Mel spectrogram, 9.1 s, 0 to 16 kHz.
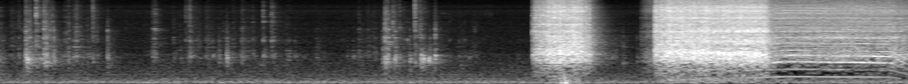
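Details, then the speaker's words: Electron robot, drive motor fed 3 V directly from a bench supply bypassing the switch: light ticking then a high, steady electric whir with no load; the pinion gear has slipped up the shaft off its drive gear, motor itself works. "you can hear that pinion spinning the motor spinning and it's probably already slipped that gear so i know the motor is going to work it's just a matter of getting that gear correct"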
